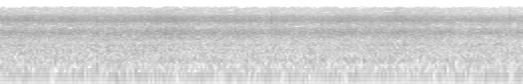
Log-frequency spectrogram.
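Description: Steady, even hiss of coconut milk heating in a wok over a lit gas burner as it is brought to a boil.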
